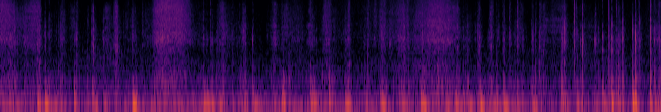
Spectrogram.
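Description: Fingertips and short nails scratch and rub the textured surface of a large, solid purple styrofoam foam roller held horizontally. The quiet, dull, low rubbing bumps run steadily throughout, with two brighter, hissy scratching swells around the first and third seconds.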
